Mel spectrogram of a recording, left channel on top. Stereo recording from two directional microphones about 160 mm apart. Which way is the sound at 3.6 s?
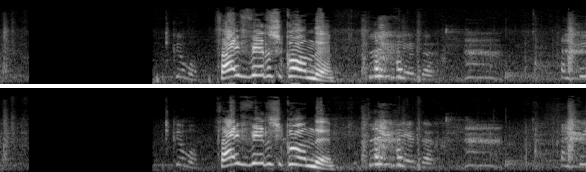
15° right (ahead or behind).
